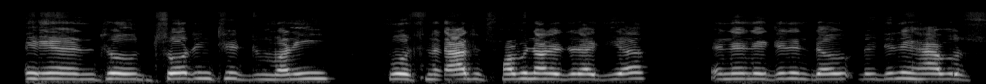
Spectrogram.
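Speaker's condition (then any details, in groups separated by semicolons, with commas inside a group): Cerebral palsy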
